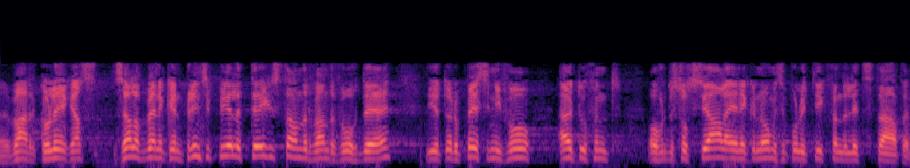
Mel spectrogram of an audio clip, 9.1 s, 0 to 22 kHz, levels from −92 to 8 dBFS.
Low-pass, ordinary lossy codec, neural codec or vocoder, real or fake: 5.4 kHz; MP3, 48 kbps; none; real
